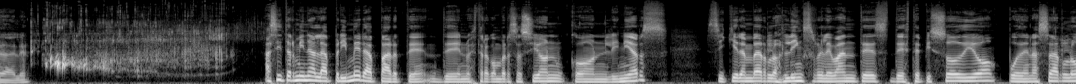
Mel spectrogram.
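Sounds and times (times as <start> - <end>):
speech: 0.0 - 0.6, 2.6 - 10.7
water being poured for drinking: 0.0 - 2.8.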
